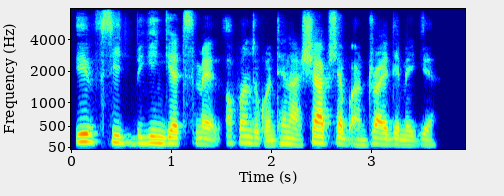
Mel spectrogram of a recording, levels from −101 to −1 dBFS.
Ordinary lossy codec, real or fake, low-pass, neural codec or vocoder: none; fake; none; codec, 16 kHz, 1 kbps, X-Codec, WavLM features, trained on Multilingual LibriSpeech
